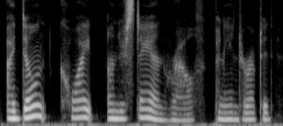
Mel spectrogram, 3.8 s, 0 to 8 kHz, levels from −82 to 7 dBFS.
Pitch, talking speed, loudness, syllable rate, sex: 175 Hz, 95 wpm, -20 LUFS, 4.3 syllables/s, female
